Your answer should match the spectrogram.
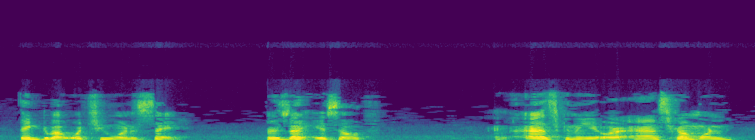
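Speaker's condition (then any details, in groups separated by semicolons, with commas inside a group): Cerebral palsy; has had surgery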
